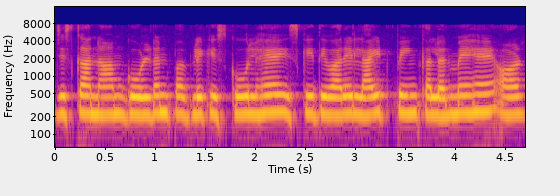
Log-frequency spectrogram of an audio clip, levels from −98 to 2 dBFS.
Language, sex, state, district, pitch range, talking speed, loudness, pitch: Hindi, female, Uttar Pradesh, Muzaffarnagar, 220-230 Hz, 190 wpm, -14 LUFS, 225 Hz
